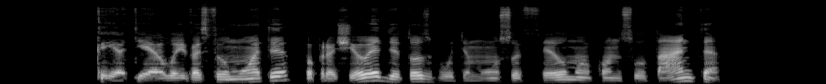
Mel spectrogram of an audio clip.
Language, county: Lithuanian, Kaunas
